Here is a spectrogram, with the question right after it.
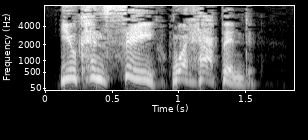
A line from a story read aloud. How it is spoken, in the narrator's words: Raylene snapped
